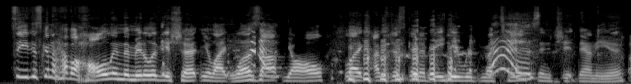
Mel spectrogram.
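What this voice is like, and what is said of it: Put-on Texas accent. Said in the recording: “sneaky Texas accent”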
